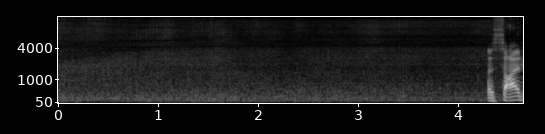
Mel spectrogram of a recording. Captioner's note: blades whirring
